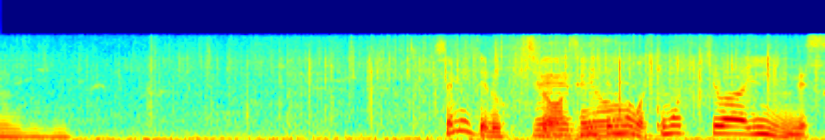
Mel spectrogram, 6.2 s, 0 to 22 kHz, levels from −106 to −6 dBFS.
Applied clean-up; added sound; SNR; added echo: none; Bicycle; 12 dB; none.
